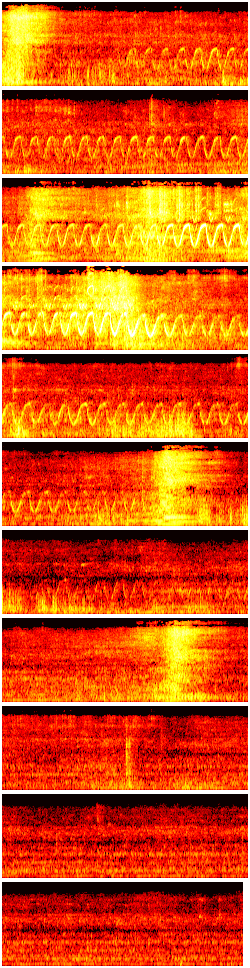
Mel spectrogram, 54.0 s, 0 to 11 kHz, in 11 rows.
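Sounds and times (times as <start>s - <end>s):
siren warbling: 2.5s - 28.1s.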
